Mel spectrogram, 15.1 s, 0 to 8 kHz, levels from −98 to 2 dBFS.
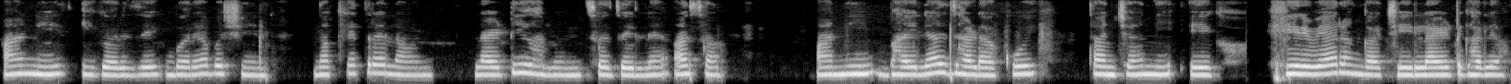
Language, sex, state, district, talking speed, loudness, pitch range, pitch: Konkani, female, Goa, North and South Goa, 75 wpm, -15 LUFS, 230-255 Hz, 240 Hz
